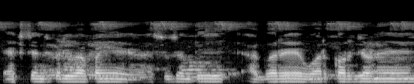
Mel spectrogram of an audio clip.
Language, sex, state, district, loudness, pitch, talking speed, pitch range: Odia, male, Odisha, Malkangiri, -15 LUFS, 130 Hz, 115 wpm, 125-135 Hz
